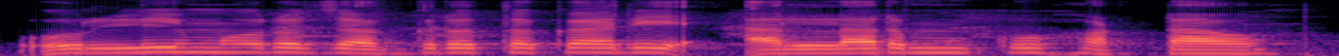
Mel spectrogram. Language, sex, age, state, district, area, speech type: Odia, female, 60+, Odisha, Kendujhar, urban, read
